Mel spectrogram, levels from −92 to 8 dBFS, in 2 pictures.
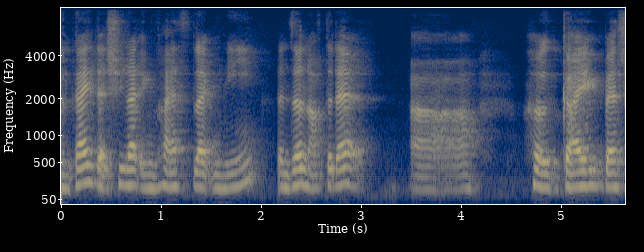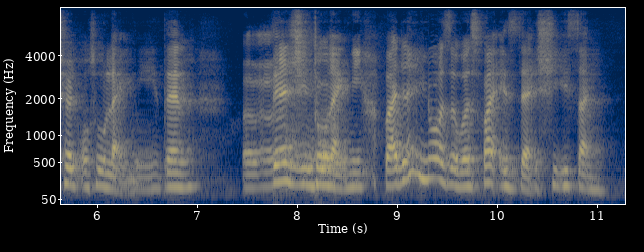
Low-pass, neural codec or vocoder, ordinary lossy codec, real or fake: none; codec, 16 kHz, 0.8 kbps, ZipCodec; none; fake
